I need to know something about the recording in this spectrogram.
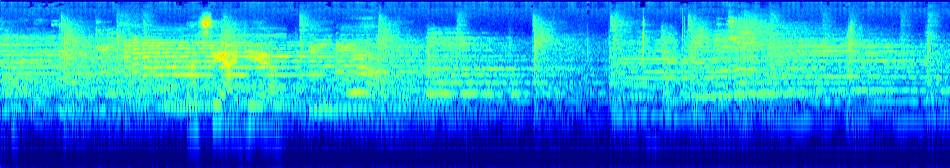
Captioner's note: shouting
